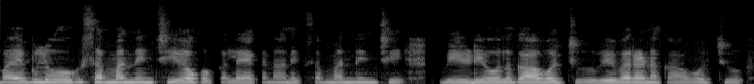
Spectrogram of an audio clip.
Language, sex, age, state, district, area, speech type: Telugu, female, 18-30, Andhra Pradesh, Palnadu, urban, spontaneous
